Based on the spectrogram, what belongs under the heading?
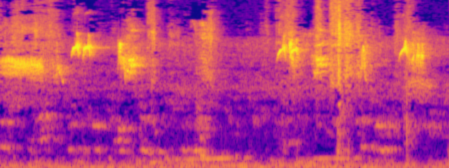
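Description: Small birds chirping: short, high chirps every second or so, a few in quick pairs.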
